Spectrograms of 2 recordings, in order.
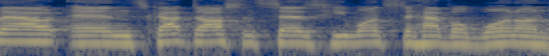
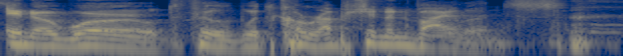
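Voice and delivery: movie-trailer announcer voice; 6 semitones lower, 5 dB quieter than usual. Comparing an announcer to the Machete trailer narrator, a speaker imitates him: Machete trailer voice. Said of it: "the guy that does that did like the trailers for Machete".

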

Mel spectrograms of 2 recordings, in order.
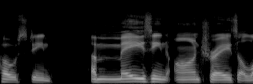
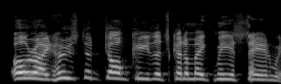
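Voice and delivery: loud, very high-pitched holler; 14 semitones higher, 5 dB louder than usual. Doing a quick impression of a chef demanding a sandwich: Gordon Ramsay impression. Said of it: "that's my Chef Ramsay impression".

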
